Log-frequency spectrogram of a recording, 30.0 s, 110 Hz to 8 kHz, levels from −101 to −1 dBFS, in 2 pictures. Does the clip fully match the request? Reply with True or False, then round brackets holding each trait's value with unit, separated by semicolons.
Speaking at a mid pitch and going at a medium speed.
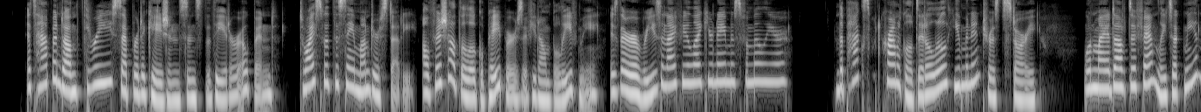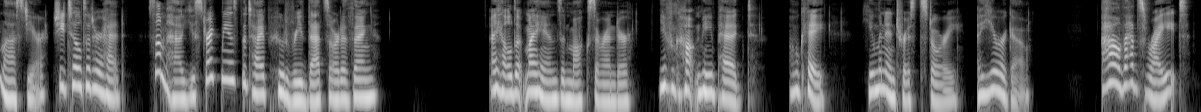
False (230 Hz; 190 wpm)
